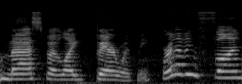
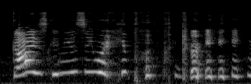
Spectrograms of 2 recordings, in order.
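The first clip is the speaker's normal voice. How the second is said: laughing; 9 semitones higher, 5 dB louder than usual. Real, not acted. Laughing while asking viewers.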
